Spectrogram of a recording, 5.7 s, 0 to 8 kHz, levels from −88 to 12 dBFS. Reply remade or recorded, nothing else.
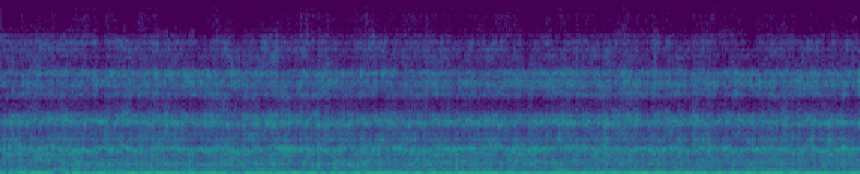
remade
